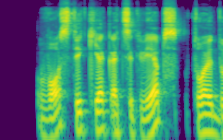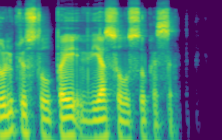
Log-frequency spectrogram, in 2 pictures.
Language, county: Lithuanian, Utena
